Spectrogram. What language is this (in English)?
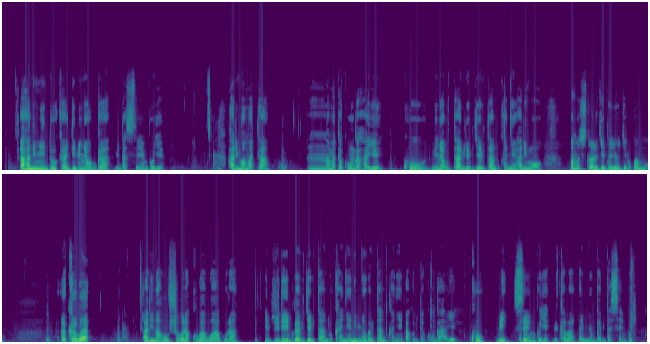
Kinyarwanda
